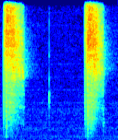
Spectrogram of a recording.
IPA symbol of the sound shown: t͡s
